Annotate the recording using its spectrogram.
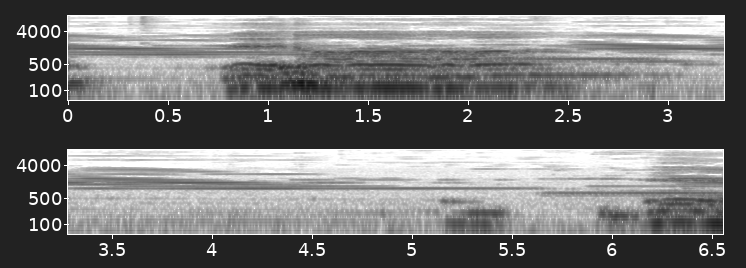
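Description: A man singing a long, slowly fading phrase of a Hindustani raga, accompanied by a harmonium. The phrase begins about a second in, and another starts near the end.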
